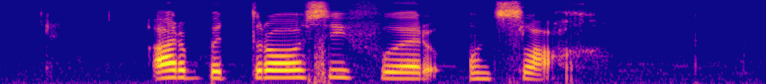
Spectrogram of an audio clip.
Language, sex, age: Afrikaans, female, 19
